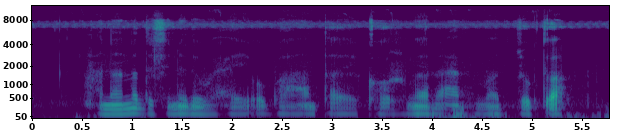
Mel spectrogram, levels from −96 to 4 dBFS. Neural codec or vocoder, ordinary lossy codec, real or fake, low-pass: none; none; real; 10.8 kHz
